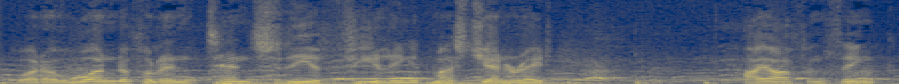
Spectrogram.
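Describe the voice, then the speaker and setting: An actor playing an earnest, mild-mannered young misfit in a 1950s radio drama, speaking thoughtfully and a little hesitantly. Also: male voice, on the high side, steady tone, a little fast, over loud music, over a noisy crowd, natural voice. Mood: wistful.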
